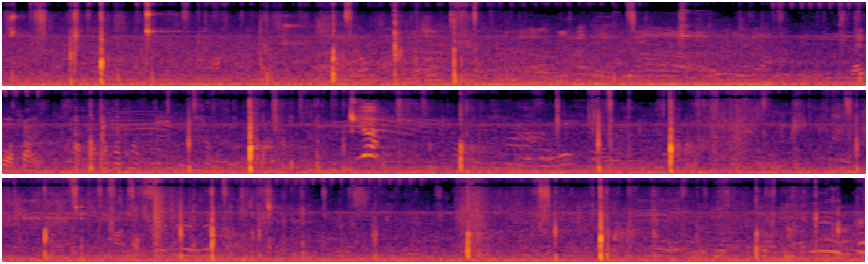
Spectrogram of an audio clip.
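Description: Sneakers squeak and scuff on a hard court.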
